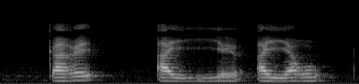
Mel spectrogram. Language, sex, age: Northern Sotho, male, 25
